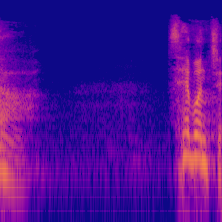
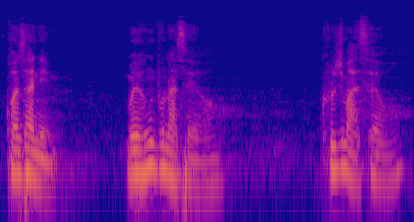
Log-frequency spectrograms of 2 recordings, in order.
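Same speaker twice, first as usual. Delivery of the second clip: low, soft voice of a soothing pet; calm talking dog; 8 semitones lower, 10 dB quieter than usual. Acted. Dog addressing its agitated church-lady owner, calm and hushed. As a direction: gently talk an agitated owner down, quietly. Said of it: "강아지가 여러분에게".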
